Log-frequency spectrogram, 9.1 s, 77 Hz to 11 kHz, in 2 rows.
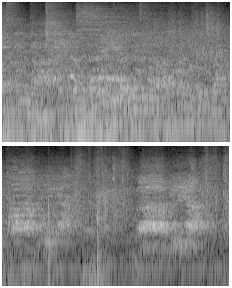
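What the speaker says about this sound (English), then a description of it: "But the crowd here very loud." A loud crowd roars and cheers at a FIBA 3x3 U21 Europe Nations League basketball game, the noise swelling in waves with occasional ball thuds and a sports commentator talking over it.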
